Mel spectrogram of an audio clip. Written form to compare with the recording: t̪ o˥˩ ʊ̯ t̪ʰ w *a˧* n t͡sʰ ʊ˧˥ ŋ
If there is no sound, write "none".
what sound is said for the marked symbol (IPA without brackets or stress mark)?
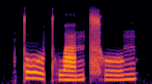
a˧˥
